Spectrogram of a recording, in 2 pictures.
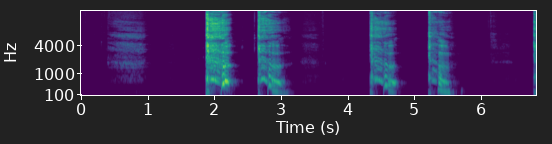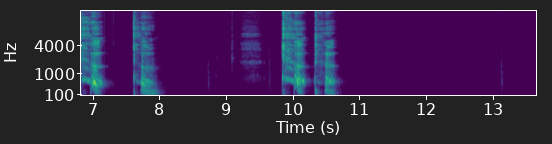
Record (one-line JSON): {"cough_length": "13.7 s", "cough_amplitude": 32768, "cough_signal_mean_std_ratio": 0.31, "survey_phase": "beta (2021-08-13 to 2022-03-07)", "age": "65+", "gender": "Female", "wearing_mask": "No", "symptom_none": true, "smoker_status": "Never smoked", "respiratory_condition_asthma": false, "respiratory_condition_other": false, "recruitment_source": "REACT", "submission_delay": "3 days", "covid_test_result": "Negative", "covid_test_method": "RT-qPCR", "influenza_a_test_result": "Negative", "influenza_b_test_result": "Negative"}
